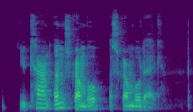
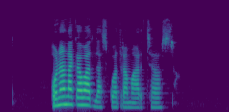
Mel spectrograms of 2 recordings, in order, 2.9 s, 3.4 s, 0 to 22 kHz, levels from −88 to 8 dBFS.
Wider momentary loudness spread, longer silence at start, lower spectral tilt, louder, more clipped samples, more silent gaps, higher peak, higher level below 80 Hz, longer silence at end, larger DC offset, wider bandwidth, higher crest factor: second, 13 LU vs 19 LU; second, 0.3 s vs 0.75 s; about the same, -5 dB/octave vs -4.5 dB/octave; about the same, -25 LUFS vs -27 LUFS; neither; neither; first, -2 dBFS vs -10 dBFS; first, -70 dBFS vs -86 dBFS; second, 0.5 s vs 0.85 s; neither; first, 14 kHz vs 11 kHz; about the same, 24 dB vs 20 dB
